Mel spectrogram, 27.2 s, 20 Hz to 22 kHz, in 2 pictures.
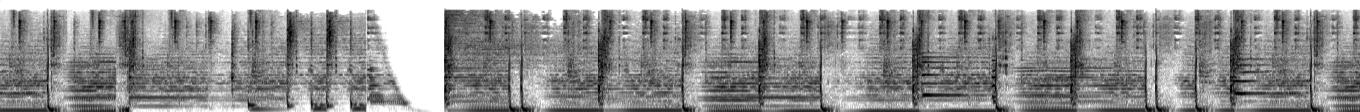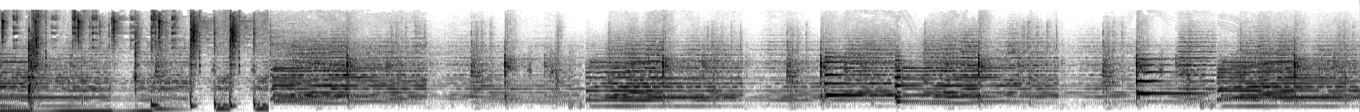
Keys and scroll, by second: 1.1-2.0 typing, 5.2 ctrl+d, 7.4 Delete, 8.1-8.9 typing, 10.7-11.2 typing, 11.7 ctrl+z, 26.7 ctrl+z.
